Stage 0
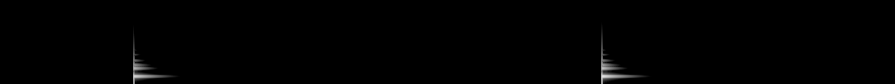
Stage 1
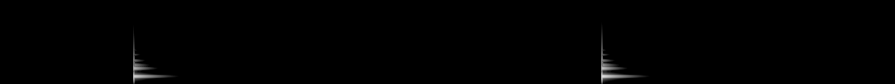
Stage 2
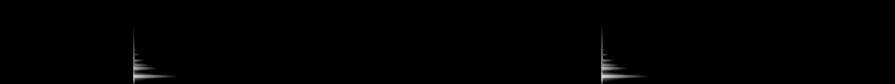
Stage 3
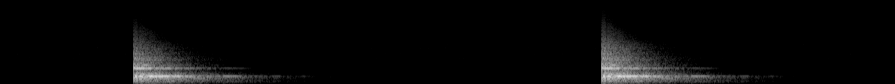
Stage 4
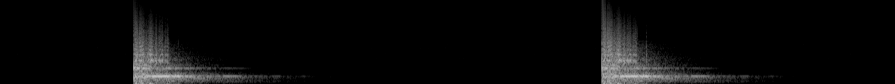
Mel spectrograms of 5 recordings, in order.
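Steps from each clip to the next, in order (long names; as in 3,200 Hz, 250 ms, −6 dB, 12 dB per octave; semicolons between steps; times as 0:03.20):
high-pass filter 300 Hz 12 dB per octave; notch filter 950 Hz, Q 8.6
no processing that can be heard
downward compressor, threshold −22 dBFS, peak gain reduction 11.5 dB; rectangular room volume 890 cubic metres, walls mixed, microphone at 8.3 metres; level +1.5 dB
stylus tracing distortion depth 0.23 ms; wave folding −14.5 dBFS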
